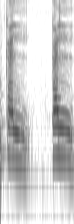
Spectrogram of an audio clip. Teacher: کل کل لام کا توسط شو کرنا ہے، اگر آپ نے جلدی یہاں سے زبان ہٹا دی کل کل ہو جائے گا، جو کہ رانگ ہے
